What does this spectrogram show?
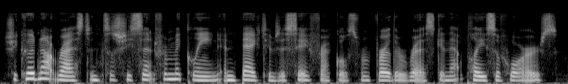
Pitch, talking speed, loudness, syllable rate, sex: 200 Hz, 245 wpm, -19 LUFS, 5.6 syllables/s, female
